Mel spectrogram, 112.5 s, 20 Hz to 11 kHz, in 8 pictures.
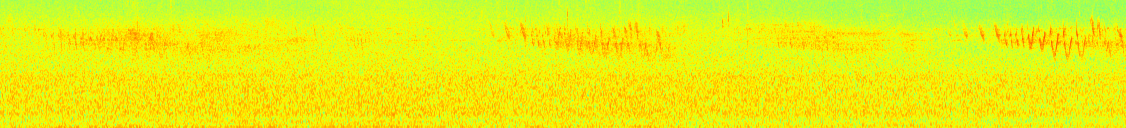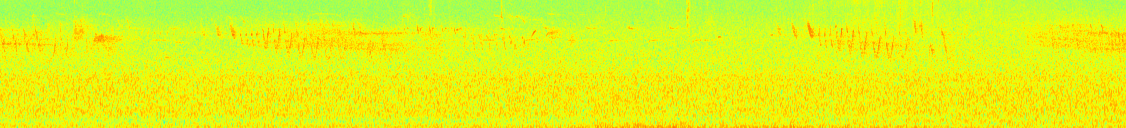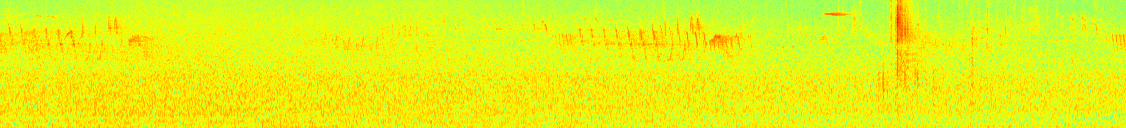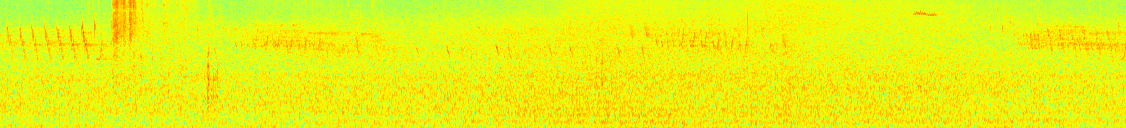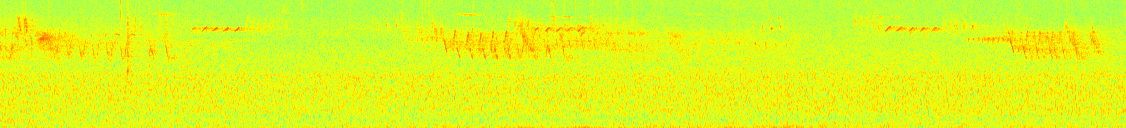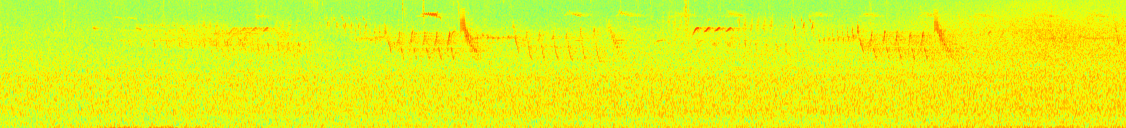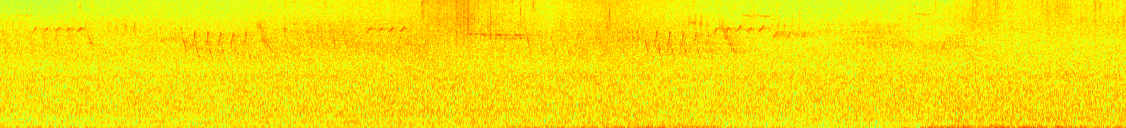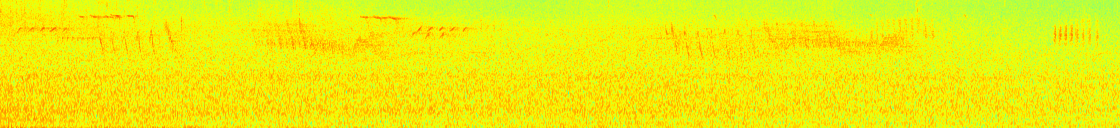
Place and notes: Morasko Nature Reserve, forest clearing - april pressure
forest clearing submerged in the sound of strong wind whirring in the trees. withered leaves being blown around by the stronger gusts. some unsettling creaks nearby, thought it's a wild boar for a second.
Morasko Meteorite Nature Reserve project
Suchy Las, Poland, 13 April 2015, 11:30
